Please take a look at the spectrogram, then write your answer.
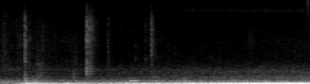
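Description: An electric Ford Mustang Mach-E pulls away from a complete stop, its low rumble gradually building and swelling as it accelerates, with faint road noise and no sharp engine roar.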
